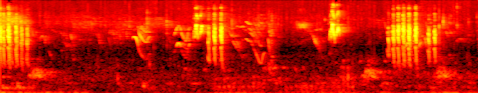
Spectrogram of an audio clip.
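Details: Green wood hoopoe (Phoeniculus purpureus), close up in a suburban garden in Pretoria, South Africa, giving three bursts of harsh, rattling cackles about two seconds apart, with thin swooping whistles from other birds between them.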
